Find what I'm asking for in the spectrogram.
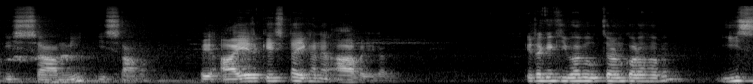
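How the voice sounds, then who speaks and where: A man's voice: medium pitch, a bit bright, echoey room. A man teaching a grammar class for exam preparation, patiently explaining step by step and reciting verb forms as drills.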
